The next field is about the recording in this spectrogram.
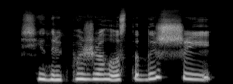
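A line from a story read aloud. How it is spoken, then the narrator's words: Pleading. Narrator (Russian): Взмолилась я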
